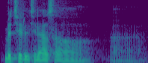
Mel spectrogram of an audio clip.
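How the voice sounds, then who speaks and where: A man, a guest pastor, delivering a sermon, preaching emphatically with sharp swings between soft and loud and acting out the people in his stories. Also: fairly low pitch, lively intonation, slow. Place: church sanctuary. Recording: long church-hall reverb.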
